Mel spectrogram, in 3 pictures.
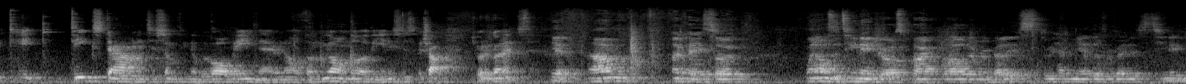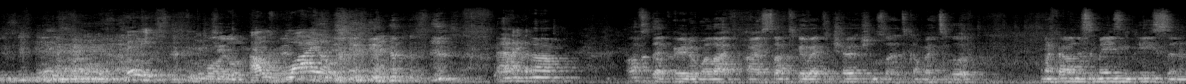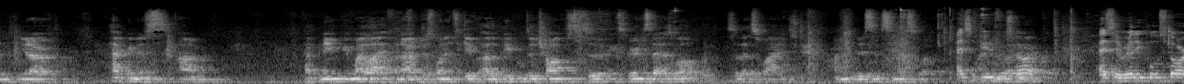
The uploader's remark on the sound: This is a live recording of a workshop. Workshop attendees use it to share their own stories.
